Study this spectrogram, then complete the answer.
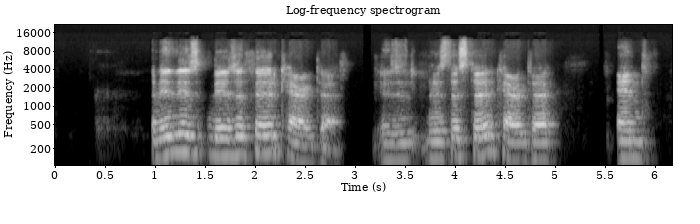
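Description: A man speaks calmly and clearly over an online call.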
